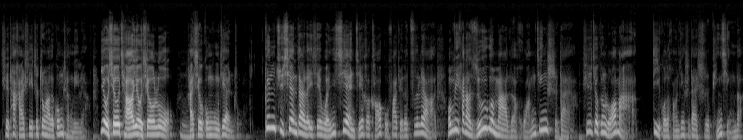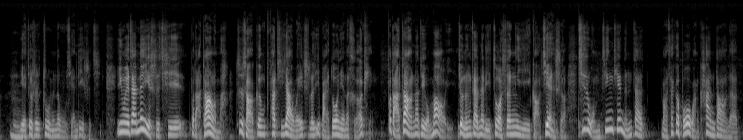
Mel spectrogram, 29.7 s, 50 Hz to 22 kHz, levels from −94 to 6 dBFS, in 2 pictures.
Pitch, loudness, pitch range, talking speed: 165 Hz, -31 LUFS, 140-195 Hz, 305 characters per minute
